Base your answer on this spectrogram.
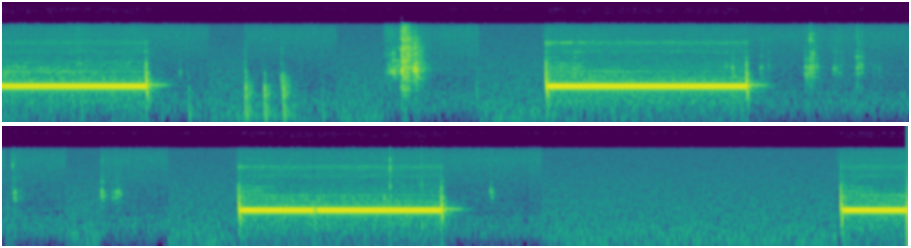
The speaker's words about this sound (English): So what happens right now? Another valuable lesson for my friends here. What happens when somebody's calling you and you don't pick up the phone?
